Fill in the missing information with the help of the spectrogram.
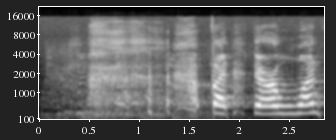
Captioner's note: everyone laughs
